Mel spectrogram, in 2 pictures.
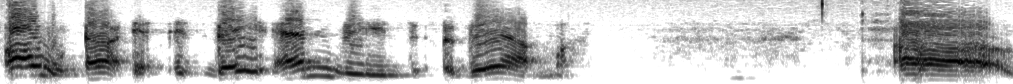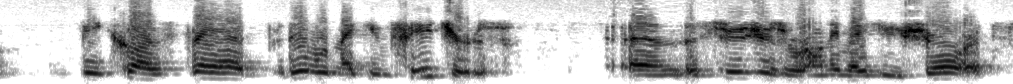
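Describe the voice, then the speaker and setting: An American woman in her eighties reminiscing casually and haltingly as an interview guest over the telephone. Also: medium pitch, expressive. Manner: halting, searching for memories. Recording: dull, lo-fi telephone hook-up.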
